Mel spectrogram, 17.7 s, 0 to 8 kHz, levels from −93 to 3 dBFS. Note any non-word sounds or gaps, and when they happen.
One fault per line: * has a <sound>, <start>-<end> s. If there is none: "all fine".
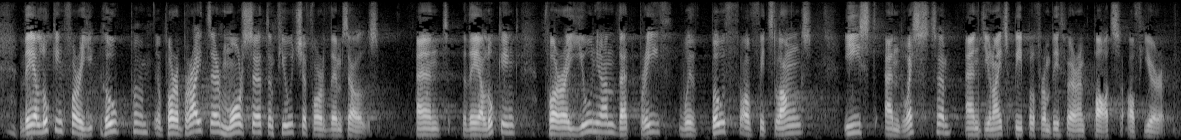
all fine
